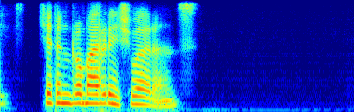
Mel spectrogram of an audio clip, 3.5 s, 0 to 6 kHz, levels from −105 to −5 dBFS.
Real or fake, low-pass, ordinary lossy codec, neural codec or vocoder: fake; 5.4 kHz; Opus, 32 kbps; codec, 16 kHz, about 1 kbps, DyCAST, with the encoder's durations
